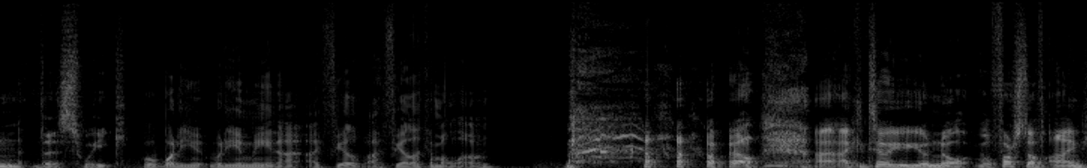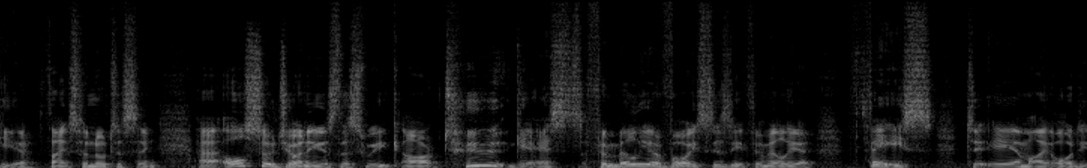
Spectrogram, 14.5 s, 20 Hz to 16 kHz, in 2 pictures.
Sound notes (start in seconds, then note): 3.7 chuckles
